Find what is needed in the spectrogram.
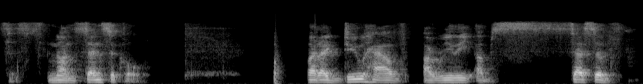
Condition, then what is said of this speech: Stuttering. So because I think I can feel them, and how they operate and how they come to fruition all throughout my body.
